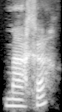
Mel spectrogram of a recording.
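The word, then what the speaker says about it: Macha: and marker who is the Ulster sovereign goddess marker and then we have five and you will hear vibes name pronounced above sometimes and for me it's five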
